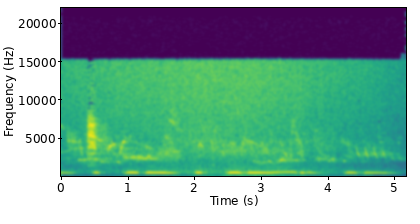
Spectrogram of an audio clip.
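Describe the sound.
A courting male pigeon, wings spread and dragging on the ground as it circles a female, gives soft, low throaty coos in short repeated phrases with brief gaps, faint against a quiet background.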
